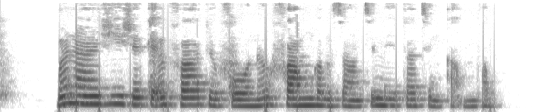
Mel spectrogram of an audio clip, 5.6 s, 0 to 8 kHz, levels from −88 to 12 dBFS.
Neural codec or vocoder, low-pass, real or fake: none; 7.2 kHz; real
